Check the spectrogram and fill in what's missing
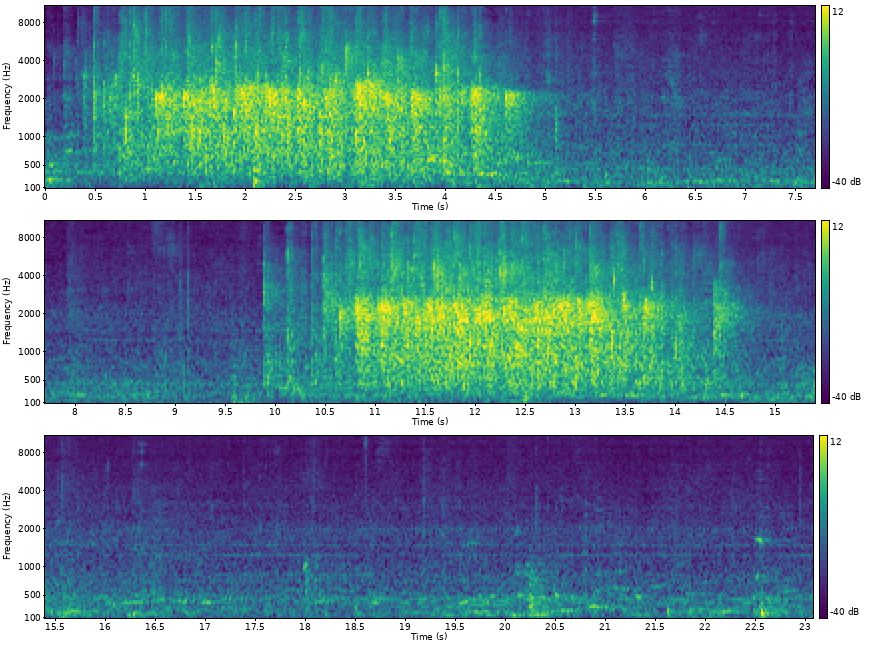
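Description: An audience applauds at a Ukrainian poetry event: two sustained rounds of clapping, each a few seconds long, with a host's voice over the quieter stretch between them.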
